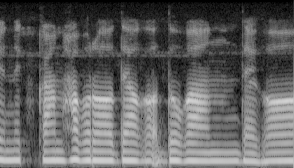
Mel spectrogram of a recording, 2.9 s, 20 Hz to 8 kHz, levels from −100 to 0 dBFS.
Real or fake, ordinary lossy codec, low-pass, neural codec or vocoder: real; none; none; none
